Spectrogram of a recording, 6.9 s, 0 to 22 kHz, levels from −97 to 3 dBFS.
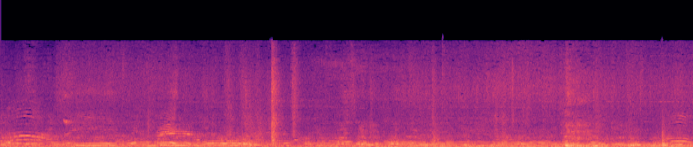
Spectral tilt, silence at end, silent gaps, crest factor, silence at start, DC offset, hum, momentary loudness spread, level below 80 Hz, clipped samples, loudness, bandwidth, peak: -5 dB/octave; 0 s; none; 18 dB; 0 s; 0.1%; none; 4 LU; -40 dBFS; under 0.1%; -23 LUFS; 16 kHz; -4 dBFS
